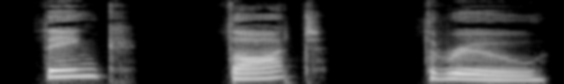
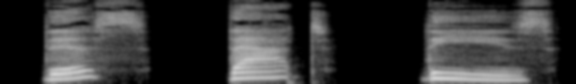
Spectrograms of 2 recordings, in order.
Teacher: For example, the th sound in think or this. Put your tongue between your teeth and push air out for think. For this, your tongue touches the same position but with your voice turned on.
